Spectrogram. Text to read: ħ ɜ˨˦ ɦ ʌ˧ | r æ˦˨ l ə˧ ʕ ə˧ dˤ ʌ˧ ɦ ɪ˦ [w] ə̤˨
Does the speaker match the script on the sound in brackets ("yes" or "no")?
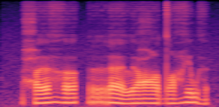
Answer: yes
